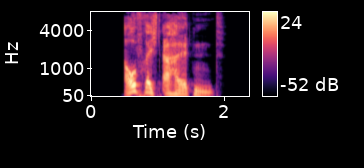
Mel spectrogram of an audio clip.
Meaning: present participle of aufrechterhalten
- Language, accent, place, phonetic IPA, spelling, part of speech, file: German, Germany, Berlin, [ˈaʊ̯fʁɛçtʔɛɐ̯ˌhaltn̩t], aufrechterhaltend, verb, De-aufrechterhaltend.ogg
